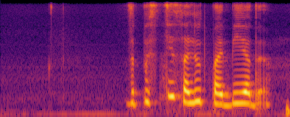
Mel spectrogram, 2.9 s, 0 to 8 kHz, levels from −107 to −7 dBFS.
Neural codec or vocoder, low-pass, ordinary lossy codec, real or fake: autoencoder, 48 kHz, 32 numbers a frame, DAC-VAE, trained on Japanese speech; 7.2 kHz; none; fake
